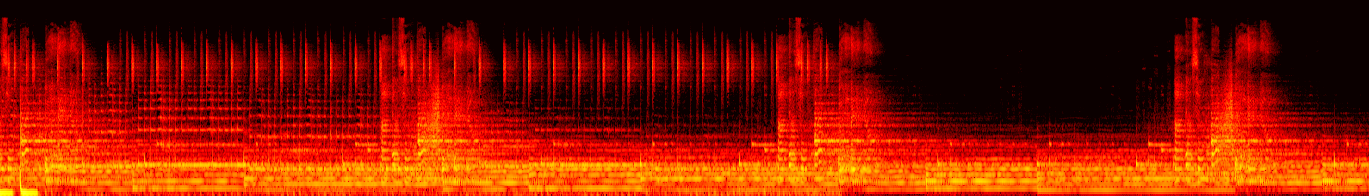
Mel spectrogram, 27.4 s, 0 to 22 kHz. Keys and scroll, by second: 1.4 ctrl+BackSpace, 2.2 v, 4.1 Delete, 4.8 space, 6.1 space, 7.6 Delete, 9.5 ctrl+BackSpace, 10.9 Delete, 11.3 space, 12.6 space, 13.9 Delete, 15.6 Delete, 16.3 space, 16.8 space, 19.6 space, 23.0 ctrl+BackSpace, 23.5 ctrl+d, 24.4 Delete, 27.2 Delete.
